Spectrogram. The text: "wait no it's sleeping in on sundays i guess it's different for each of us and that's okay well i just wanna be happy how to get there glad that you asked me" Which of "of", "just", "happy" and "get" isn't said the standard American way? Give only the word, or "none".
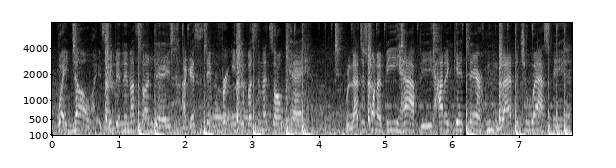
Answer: none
